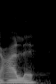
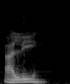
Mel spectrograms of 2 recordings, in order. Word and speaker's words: Ali: It's very weird because when I grew up, it was like at home it would be Ali, and then people in school would be like Ali with like an accent on the I. – Right. – So people like in Spanish you pronounce it Ali, and I get here and everybody's like Ali.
